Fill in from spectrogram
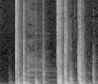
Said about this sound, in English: That's from me slapping the slime. Like, that's how thick it is.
